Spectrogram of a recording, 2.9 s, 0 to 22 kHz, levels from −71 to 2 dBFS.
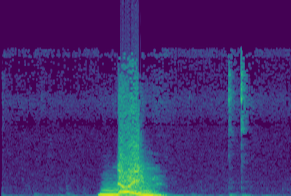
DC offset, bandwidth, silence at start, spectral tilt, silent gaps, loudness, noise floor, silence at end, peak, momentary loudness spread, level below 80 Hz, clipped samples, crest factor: under 0.1%; 17.5 kHz; 1 s; -5 dB/octave; none; -7 LUFS; -39 dBFS; 0.45 s; 0 dBFS; 21 LU; -36 dBFS; 0.3%; 12 dB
